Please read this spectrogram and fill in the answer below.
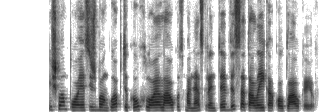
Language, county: Lithuanian, Kaunas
